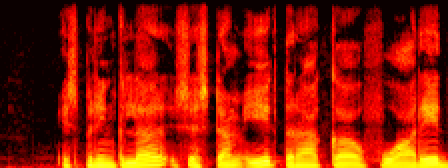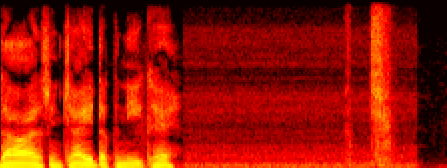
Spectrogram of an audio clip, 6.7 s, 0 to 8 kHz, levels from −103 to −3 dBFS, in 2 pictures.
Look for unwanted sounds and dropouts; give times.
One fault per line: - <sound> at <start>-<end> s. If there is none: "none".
- sneeze at 5.9-6.3 s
